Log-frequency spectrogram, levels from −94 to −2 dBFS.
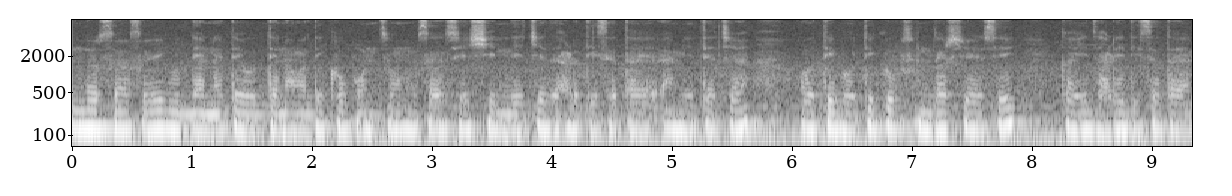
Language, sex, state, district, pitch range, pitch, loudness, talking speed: Marathi, male, Maharashtra, Pune, 115-125 Hz, 120 Hz, -15 LUFS, 160 wpm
